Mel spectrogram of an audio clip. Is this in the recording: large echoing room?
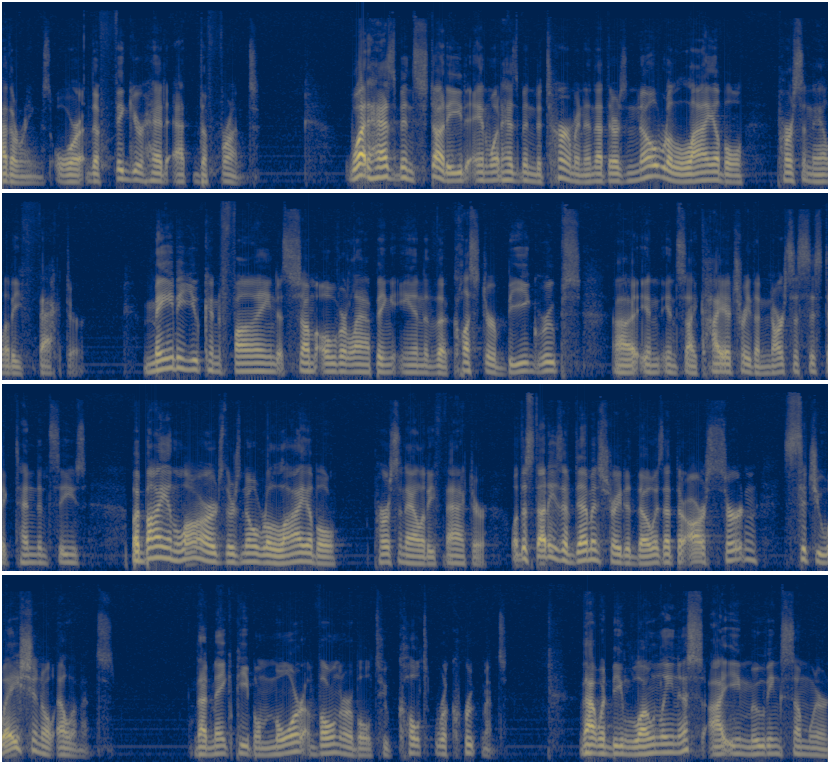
yes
